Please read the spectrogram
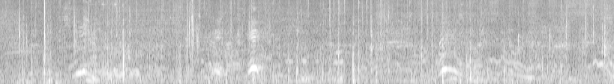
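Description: Indistinct people's voices, loudest at a few moments, over the hoofbeats of a pony cantering on a sand arena.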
